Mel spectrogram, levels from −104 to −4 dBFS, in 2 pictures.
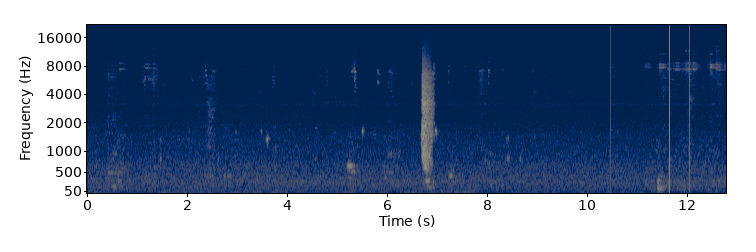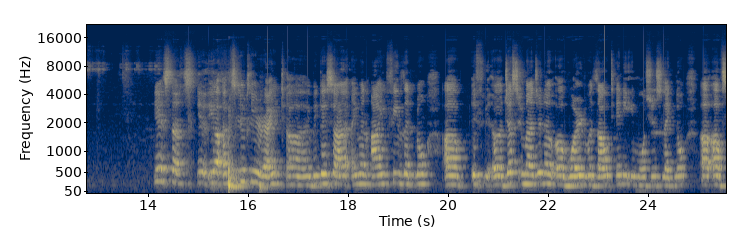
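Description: Word clock ticks run through the speech from 0.17 s to 25.49 s, around seventy ticks spaced roughly 0.4 s apart. The receiver isn't locked to the sender's clock, and each slip drops or repeats one sample, which fits a mismatch of roughly 50 parts per million.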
